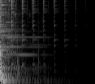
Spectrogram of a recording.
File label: trident ground impact; Minecraft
